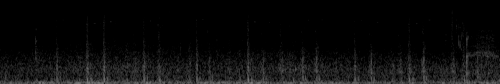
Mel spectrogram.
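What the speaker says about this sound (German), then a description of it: "Wir reiten erstmal noch ein Stück mit dem Pferdchen" Hooves clip-clop steadily as a horse is ridden in the video game Skyrim Special Edition, an even rhythmic beat set against a constant rushing outdoor background.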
